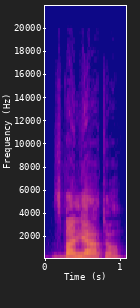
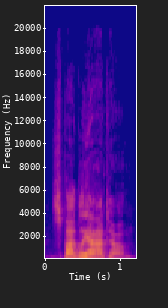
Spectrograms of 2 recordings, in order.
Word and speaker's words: sbagliato: I'm and today's pronunciation tip is that word zvaliato you may have heard it or even said it as spagliato and if you say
